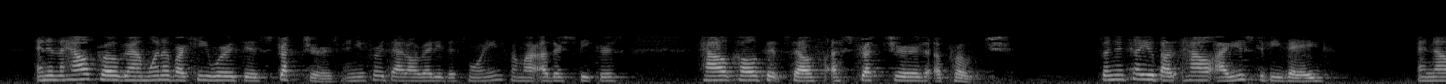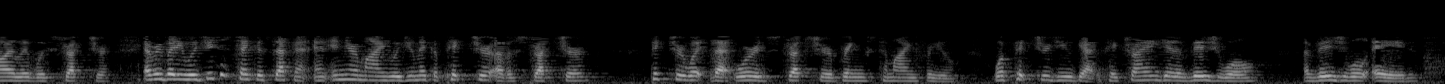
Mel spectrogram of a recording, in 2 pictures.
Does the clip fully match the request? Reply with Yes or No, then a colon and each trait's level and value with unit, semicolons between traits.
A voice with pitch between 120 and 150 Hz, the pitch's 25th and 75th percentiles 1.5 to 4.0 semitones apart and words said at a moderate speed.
No: medium, 175 Hz; average, 3.5 semitones; average, 190 wpm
